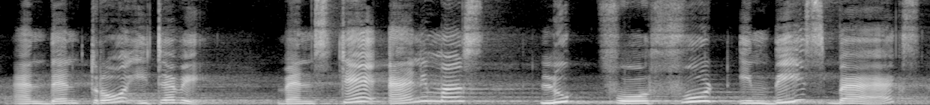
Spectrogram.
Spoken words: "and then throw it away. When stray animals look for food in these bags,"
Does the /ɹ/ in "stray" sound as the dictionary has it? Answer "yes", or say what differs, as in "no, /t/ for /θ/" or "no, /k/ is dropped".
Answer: no, /ɹ/ is dropped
